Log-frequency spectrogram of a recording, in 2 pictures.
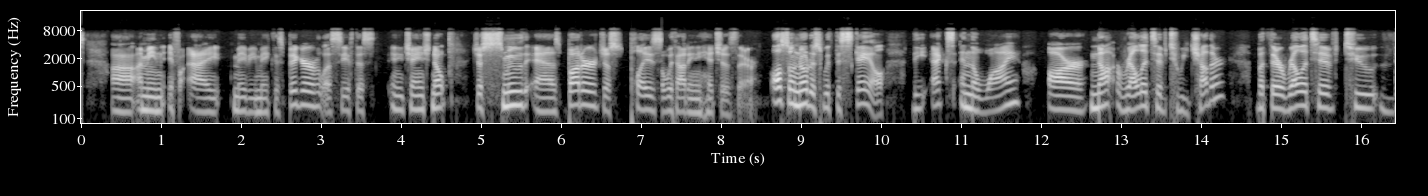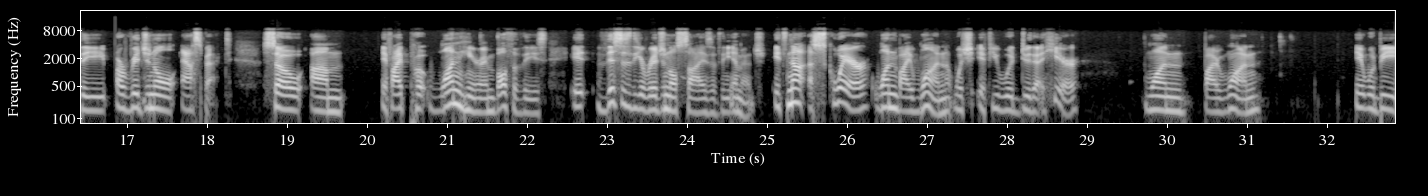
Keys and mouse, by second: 1.0-3.1 drag, 3.5 space, 19.8-23.4 drag, 28.3-31.9 drag.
